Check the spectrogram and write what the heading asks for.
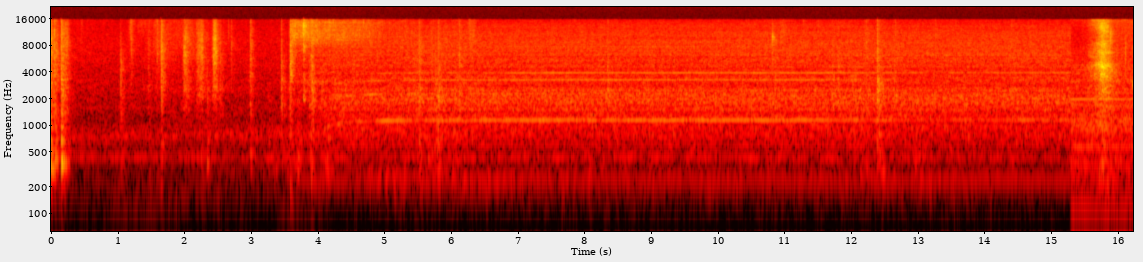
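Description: A few light clicks, then about four seconds in the oil-immersion cooling rig of an Antminer S9 starts up. Its circulation pump and radiator fans give a faint steady hum with a whine that rises briefly and then holds at one pitch.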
